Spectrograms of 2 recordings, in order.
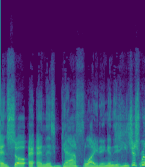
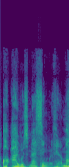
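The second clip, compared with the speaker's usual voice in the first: low, sneaky brush-off; a hint of a smug coward shrugging it off; lightly voiced sly brush-off, much lower; mock dismissive; 8 semitones lower than usual. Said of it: "he's like".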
